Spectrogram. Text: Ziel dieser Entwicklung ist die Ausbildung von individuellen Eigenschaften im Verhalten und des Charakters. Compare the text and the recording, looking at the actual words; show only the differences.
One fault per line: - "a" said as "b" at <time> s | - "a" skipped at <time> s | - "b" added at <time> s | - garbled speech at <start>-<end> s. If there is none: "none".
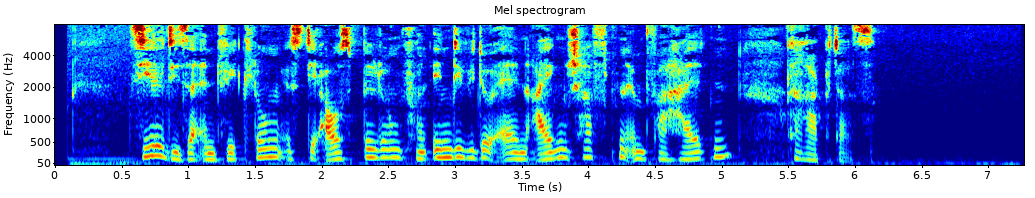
- "und des" skipped at 5.1 s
